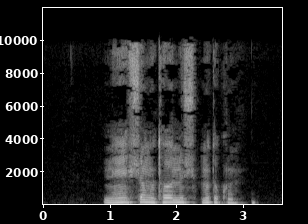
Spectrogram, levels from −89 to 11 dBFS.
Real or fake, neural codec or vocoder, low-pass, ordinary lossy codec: real; none; 9.9 kHz; AAC, 32 kbps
